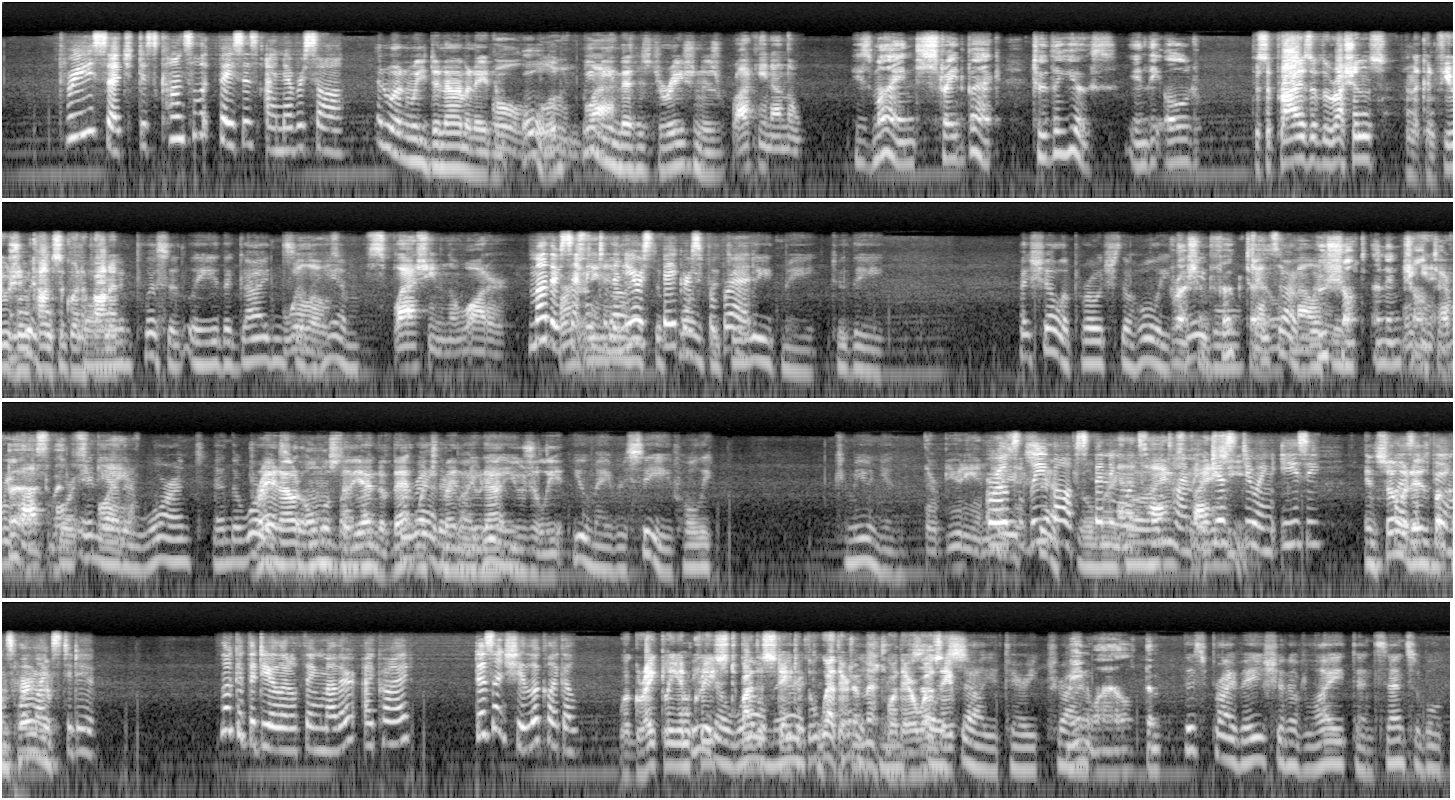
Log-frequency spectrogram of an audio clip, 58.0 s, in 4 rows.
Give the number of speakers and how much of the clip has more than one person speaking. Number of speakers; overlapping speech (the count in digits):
6, about 42%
